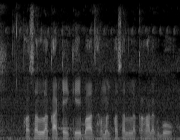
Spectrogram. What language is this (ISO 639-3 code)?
hne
